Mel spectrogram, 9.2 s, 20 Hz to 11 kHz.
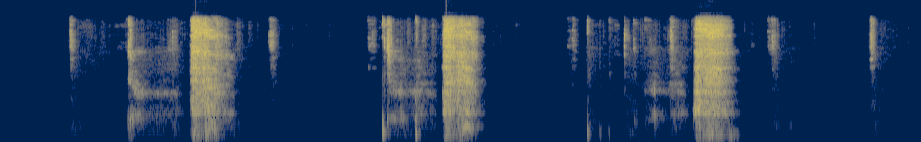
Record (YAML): exhalation_length: 9.2 s
exhalation_amplitude: 32768
exhalation_signal_mean_std_ratio: 0.28
survey_phase: beta (2021-08-13 to 2022-03-07)
age: 65+
gender: Male
wearing_mask: 'No'
symptom_cough_any: true
symptom_onset: 5 days
smoker_status: Current smoker (1 to 10 cigarettes per day)
respiratory_condition_asthma: false
respiratory_condition_other: true
recruitment_source: REACT
submission_delay: 2 days
covid_test_result: Negative
covid_test_method: RT-qPCR
influenza_a_test_result: Negative
influenza_b_test_result: Negative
